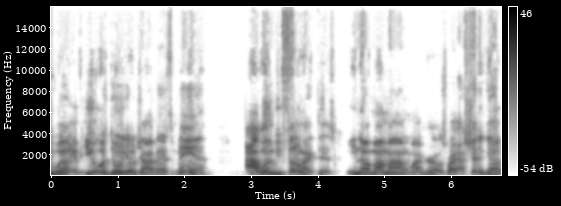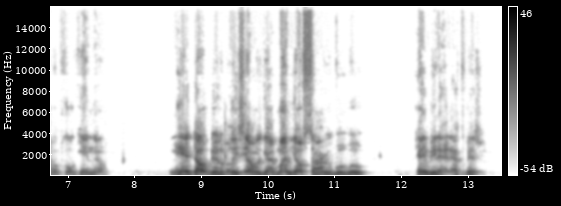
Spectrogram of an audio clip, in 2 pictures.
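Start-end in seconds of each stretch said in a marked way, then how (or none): none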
